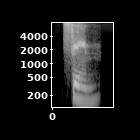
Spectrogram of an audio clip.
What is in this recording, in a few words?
"fame", Indian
